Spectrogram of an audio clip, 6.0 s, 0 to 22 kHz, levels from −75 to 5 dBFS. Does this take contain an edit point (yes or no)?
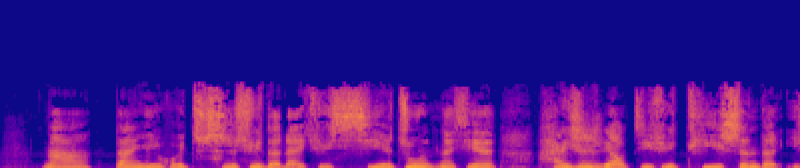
no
